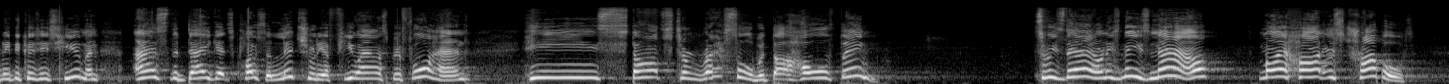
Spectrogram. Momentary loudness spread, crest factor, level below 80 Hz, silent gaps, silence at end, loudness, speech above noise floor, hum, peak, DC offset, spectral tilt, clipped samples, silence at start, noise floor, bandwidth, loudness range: 8 LU; 14 dB; -50 dBFS; none; 0.4 s; -13 LUFS; 46 dB; none; 0 dBFS; under 0.1%; -5 dB/octave; under 0.1%; 0 s; -58 dBFS; 15 kHz; 4 LU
